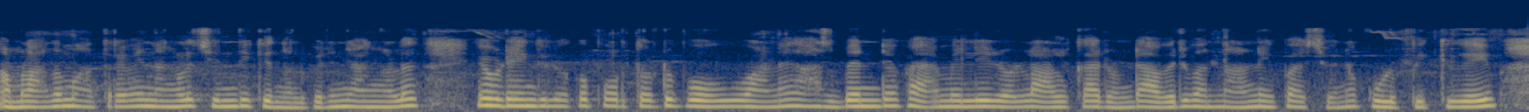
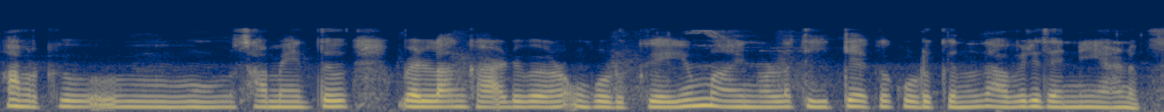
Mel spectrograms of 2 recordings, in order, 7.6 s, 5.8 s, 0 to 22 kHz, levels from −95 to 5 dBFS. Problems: low volume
